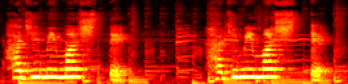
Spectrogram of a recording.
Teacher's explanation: Kung mapapansin nyo, nawala yung letter I. Ang tawag doon ay vowel devoicing.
